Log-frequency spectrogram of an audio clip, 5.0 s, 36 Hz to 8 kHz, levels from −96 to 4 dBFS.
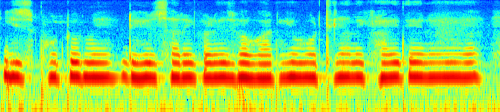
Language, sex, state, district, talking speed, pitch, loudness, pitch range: Hindi, female, Uttar Pradesh, Etah, 155 wpm, 195 Hz, -12 LUFS, 190-195 Hz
